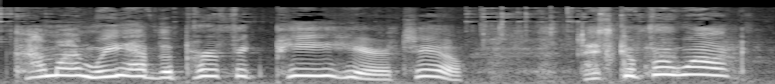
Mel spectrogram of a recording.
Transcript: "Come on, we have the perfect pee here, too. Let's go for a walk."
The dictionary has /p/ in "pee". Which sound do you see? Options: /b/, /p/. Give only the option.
/p/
